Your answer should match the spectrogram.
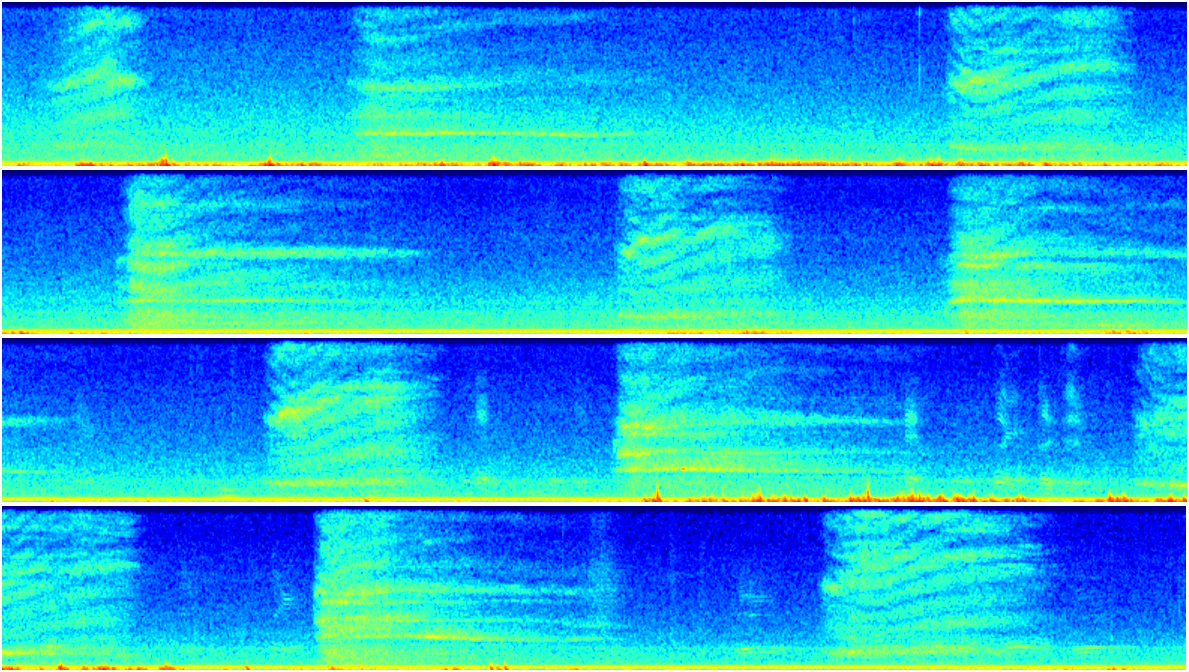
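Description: A man taking slow, deep breaths through the mouth, a rushing inhale or exhale every few seconds for about five full breaths, as the warm-up before a breath hold. A steady low hum runs under it, with bursts of low rumble in the first few seconds and again about two-thirds of the way through.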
